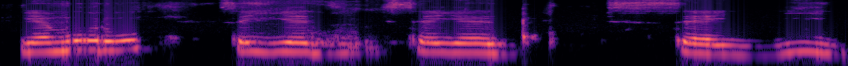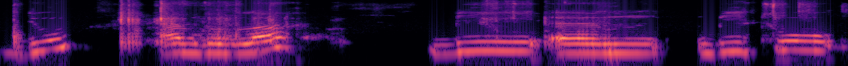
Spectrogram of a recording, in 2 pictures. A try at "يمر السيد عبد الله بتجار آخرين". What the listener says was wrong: يمر السيد. Donc, alif lam. Si tu t'arrêtes, c'est يمر السيد.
